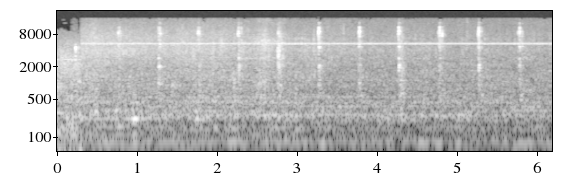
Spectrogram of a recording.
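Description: Faint regular ticking, about two ticks a second, with a faint steady high-pitched whine underneath.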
